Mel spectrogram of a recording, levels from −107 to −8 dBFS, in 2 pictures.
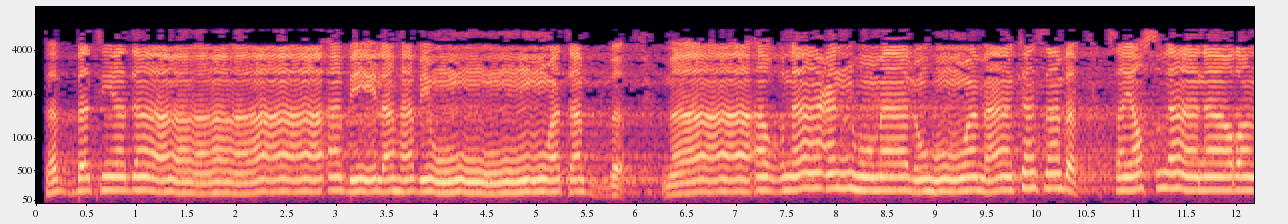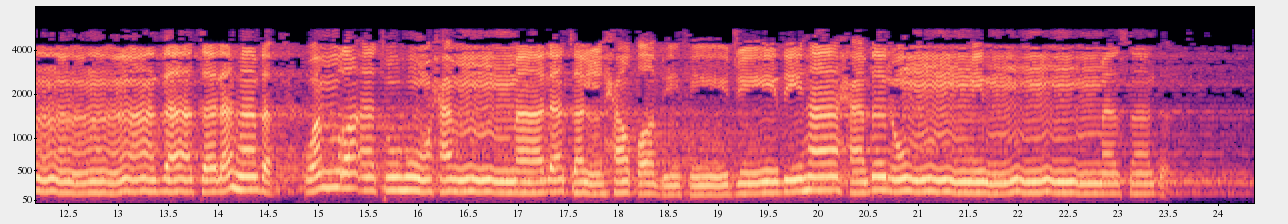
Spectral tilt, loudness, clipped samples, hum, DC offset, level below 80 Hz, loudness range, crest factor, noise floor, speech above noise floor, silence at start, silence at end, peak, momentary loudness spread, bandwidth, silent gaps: -10.5 dB/octave; -14 LUFS; under 0.1%; none; under 0.1%; -64 dBFS; 2 LU; 14 dB; -37 dBFS; 23 dB; 0.1 s; 0.05 s; 0 dBFS; 6 LU; 5.8 kHz; none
